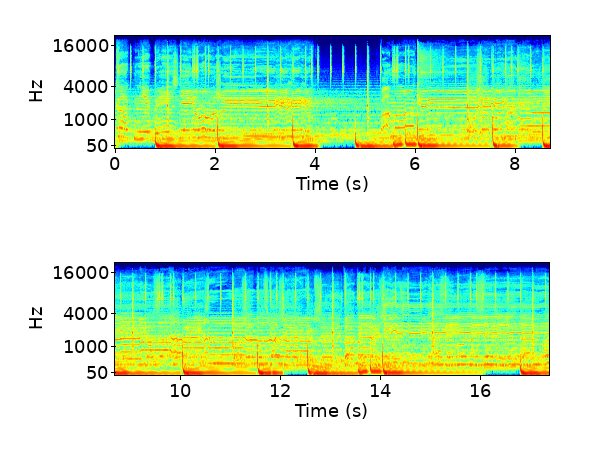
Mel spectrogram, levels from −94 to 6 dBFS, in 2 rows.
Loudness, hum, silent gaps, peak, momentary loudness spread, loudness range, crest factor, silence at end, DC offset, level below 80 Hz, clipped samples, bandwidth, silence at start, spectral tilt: -14 LUFS; none; none; 0 dBFS; 5 LU; 1 LU; 12 dB; 0 s; under 0.1%; -16 dBFS; under 0.1%; 16.5 kHz; 0 s; -4 dB/octave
